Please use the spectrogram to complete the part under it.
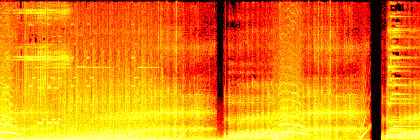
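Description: Short game sound effects chime and whoosh as a character jumps.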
